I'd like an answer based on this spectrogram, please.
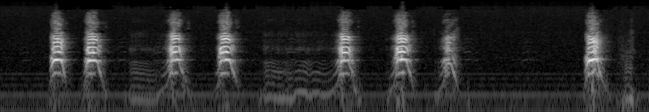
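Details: Poodle giving sharp, bright barks, mostly in pairs, eight in all over a few seconds with brief silent gaps between them.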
